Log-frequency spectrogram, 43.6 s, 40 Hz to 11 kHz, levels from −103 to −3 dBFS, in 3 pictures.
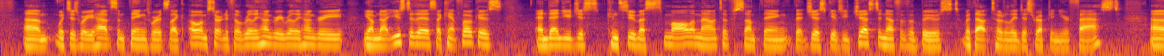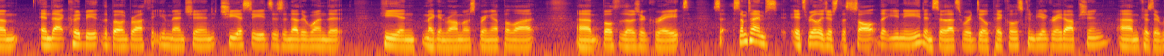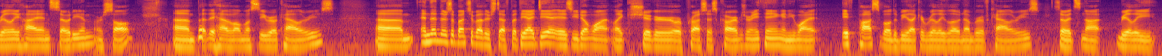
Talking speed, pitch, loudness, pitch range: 225 wpm, 115 Hz, -18 LUFS, 105-125 Hz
